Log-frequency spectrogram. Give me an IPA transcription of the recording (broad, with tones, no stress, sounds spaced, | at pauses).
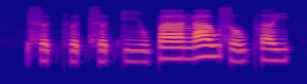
s ɵ˧ t̚ t̪ʰ ɵ˨ t̚ s ɵ˨˥ t̚ k iː˨ w p aː˥ ŋ aː˥ w s o˨˧ w pʰ ɐ˧ j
